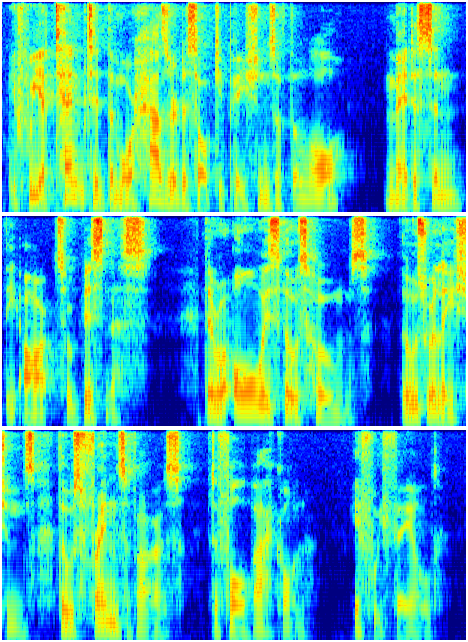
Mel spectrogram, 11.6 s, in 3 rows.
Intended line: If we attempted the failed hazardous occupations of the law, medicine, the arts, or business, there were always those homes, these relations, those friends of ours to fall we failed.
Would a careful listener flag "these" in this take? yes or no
yes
